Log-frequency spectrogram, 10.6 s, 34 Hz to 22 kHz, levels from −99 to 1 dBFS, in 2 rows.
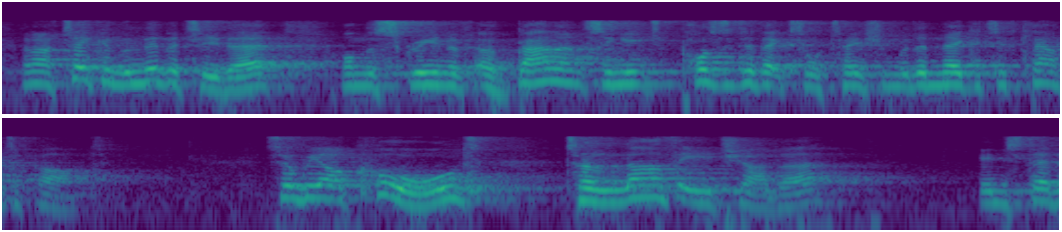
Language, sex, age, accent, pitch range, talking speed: English, male, 40-59, British, 150-195 Hz, 160 wpm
